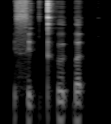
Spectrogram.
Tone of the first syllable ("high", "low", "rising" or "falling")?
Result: rising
